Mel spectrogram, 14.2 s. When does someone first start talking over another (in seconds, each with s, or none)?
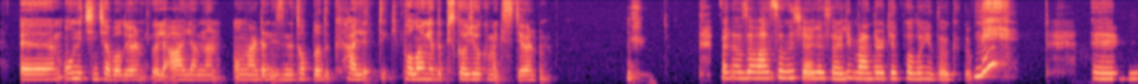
none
